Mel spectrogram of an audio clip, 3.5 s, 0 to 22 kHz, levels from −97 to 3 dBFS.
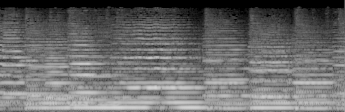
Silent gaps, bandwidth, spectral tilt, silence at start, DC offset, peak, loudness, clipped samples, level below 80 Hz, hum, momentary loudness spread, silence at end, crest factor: none; 13 kHz; -6 dB/octave; 0 s; under 0.1%; -4 dBFS; -18 LUFS; under 0.1%; -60 dBFS; none; 6 LU; 0 s; 14 dB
